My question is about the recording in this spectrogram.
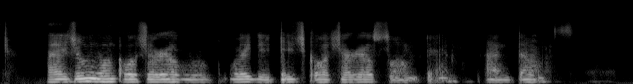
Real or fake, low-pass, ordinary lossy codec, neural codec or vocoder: fake; none; none; codec, 16 kHz, 1 kbps, FreqCodec, smaller model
